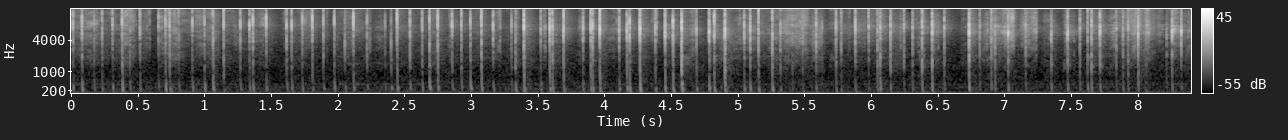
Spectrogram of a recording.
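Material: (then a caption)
Cardboard. Long green acrylic nail tips scratch across a thin, flexible, flat floral printed cardboard package with a round white label, held up in the air. A rapid run of dozens of short, crisp, bright scratches and clicks plays over a faint steady low hum.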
